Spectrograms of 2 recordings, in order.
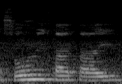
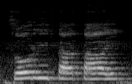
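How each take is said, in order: First: Slow, careful "Sorry, tatay"; a father showing how to say sorry, slowly and gently; slow proper apology. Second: Put-on slow, louder "Sorry, tatay", yelled like the kid; a father mimicking his son's shouted sorry, loud and slow; mock shouted sorry. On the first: Shown as a demonstration. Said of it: "Di ba dapat nga". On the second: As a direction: imitate the child yelling his apology. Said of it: "lakas ng boses mo eh".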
